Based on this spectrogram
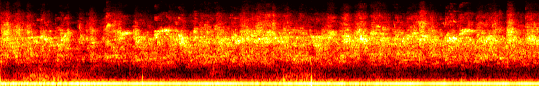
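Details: Budgerigars heard during mating, a continuous flock chatter of rapid high twitters, squeaks and short whistles, with a couple of faint clicks and an ongoing low hum.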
